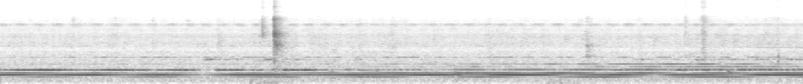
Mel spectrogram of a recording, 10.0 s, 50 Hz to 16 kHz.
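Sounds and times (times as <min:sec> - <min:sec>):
faint hiss: 0:00.0 - 0:10.0
held ringing drone tones: 0:00.0 - 0:10.0.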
